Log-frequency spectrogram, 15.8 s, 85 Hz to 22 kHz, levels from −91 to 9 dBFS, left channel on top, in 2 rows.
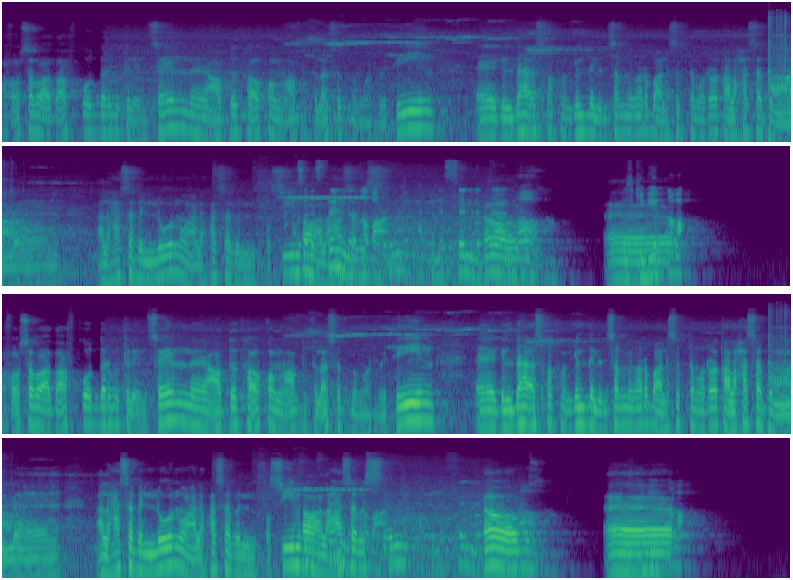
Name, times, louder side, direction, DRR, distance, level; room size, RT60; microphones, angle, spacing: voice 1, 0.0-11.9 12.7-13.2 13.9-14.6, right 6 dB, 75° right, 0.4 m, -29 dB
sound 1, 1.0-13.1, equal, 5° right, 1.3 m, -47 dB
sound 2, 7.7-9.0, left 3 dB, 15° left, 0.5 m, -37 dB
voice 2, 10.8-13.3 14.1-14.7, left 5 dB, 65° left, 0.6 m, -34 dB
13.5 x 5.0 x 8.0 m
head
